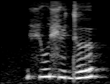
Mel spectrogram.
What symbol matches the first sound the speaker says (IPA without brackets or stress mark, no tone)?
ç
